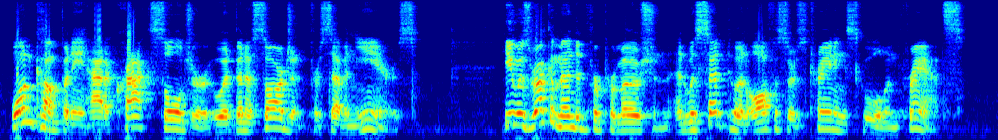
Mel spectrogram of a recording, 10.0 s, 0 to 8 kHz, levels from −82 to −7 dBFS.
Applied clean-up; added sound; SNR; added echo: none; none; none; none.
